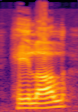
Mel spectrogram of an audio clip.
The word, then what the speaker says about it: Hilal: Hilal. That's my name. Or if you want to pronounce it like the Turkish way, Hilal, which means crescent moon.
